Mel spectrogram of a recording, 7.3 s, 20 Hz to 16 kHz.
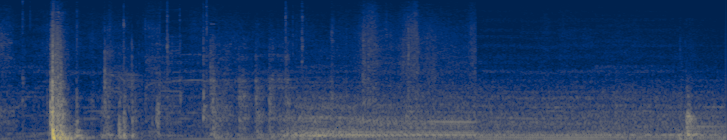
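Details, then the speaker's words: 2023 Subaru BRZ with newly installed coilovers, rear preload just adjusted: a sharp, heavy clunk from the rear as the car pulls slowly out of the garage, then another knock seconds later; the fix attempt failed and the clunk persists. "I literally just went out of the garage and it clunked let me try that again there's the clunk"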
